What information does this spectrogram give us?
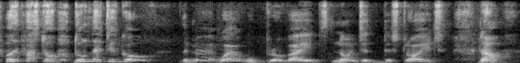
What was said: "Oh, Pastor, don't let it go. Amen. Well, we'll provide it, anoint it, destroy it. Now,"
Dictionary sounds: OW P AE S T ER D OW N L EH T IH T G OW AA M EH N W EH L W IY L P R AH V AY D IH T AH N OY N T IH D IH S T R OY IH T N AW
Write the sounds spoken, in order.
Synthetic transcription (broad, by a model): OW P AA S T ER D OW N L EH T IH T G OW AA M EH N W EH L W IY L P R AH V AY IH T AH N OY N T IH D IH S T R OY IH T N AW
